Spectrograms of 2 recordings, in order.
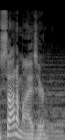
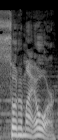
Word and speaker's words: Sotomayor: Because I always used to pronounce her name Sodomizer. – Mm-hmm. – But then I learned it was Sotomayor.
